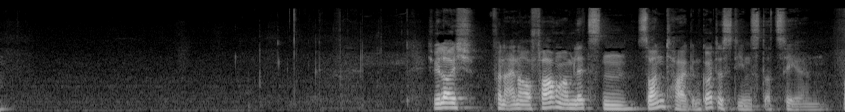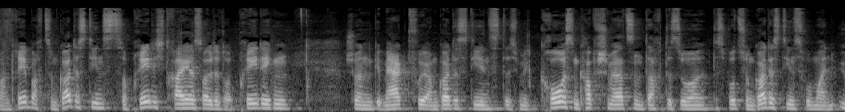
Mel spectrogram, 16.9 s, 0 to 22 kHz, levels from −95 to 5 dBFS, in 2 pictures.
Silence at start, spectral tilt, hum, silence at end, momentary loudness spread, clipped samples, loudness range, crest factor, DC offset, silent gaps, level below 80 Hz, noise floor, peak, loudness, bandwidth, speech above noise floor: 0 s; -5.5 dB/octave; none; 0 s; 13 LU; under 0.1%; 4 LU; 20 dB; under 0.1%; none; -68 dBFS; -63 dBFS; -8 dBFS; -27 LUFS; 16 kHz; 37 dB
